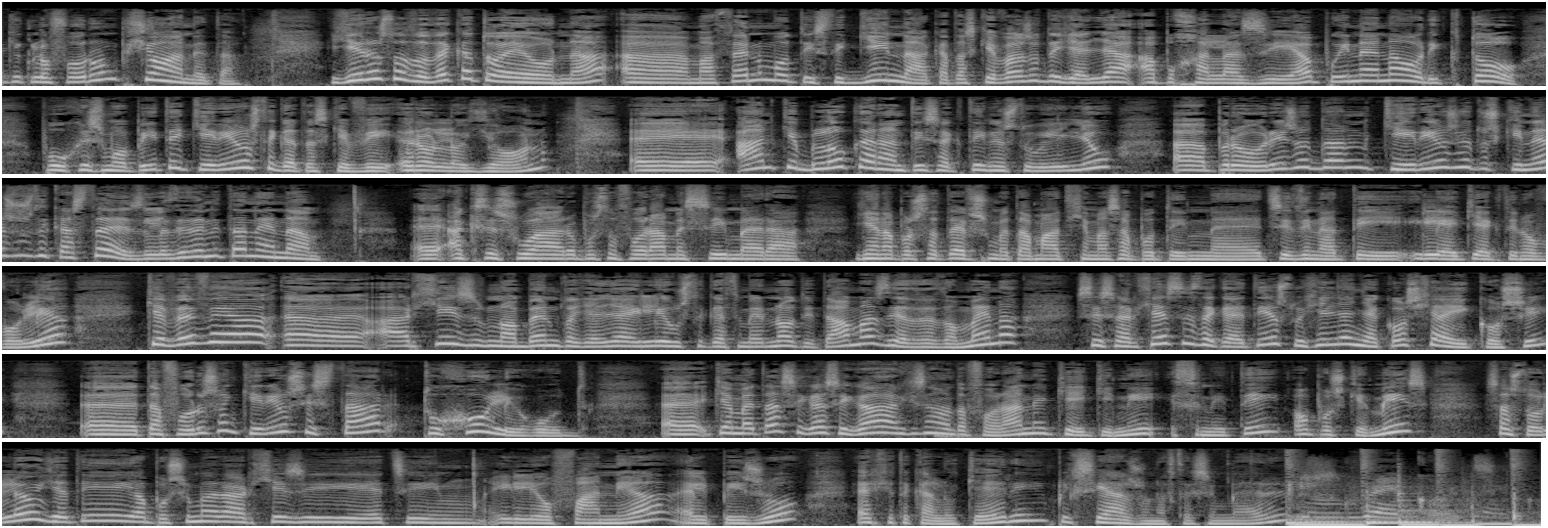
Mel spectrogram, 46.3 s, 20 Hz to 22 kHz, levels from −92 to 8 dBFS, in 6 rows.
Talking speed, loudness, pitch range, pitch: 155 wpm, -19 LUFS, 180-260 Hz, 210 Hz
